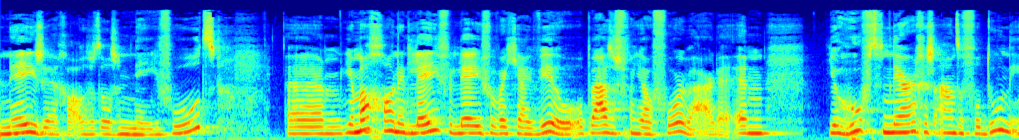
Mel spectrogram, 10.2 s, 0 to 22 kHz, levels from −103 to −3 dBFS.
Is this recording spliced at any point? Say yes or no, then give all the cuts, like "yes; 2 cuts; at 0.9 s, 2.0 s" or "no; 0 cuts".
yes; 1 cut; at 8.0 s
